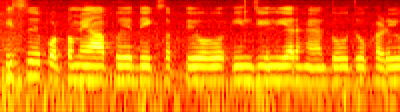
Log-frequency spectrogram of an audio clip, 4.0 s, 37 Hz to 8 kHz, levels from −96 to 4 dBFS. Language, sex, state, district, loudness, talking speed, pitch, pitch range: Hindi, female, Haryana, Jhajjar, -19 LUFS, 180 wpm, 165 Hz, 160-170 Hz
